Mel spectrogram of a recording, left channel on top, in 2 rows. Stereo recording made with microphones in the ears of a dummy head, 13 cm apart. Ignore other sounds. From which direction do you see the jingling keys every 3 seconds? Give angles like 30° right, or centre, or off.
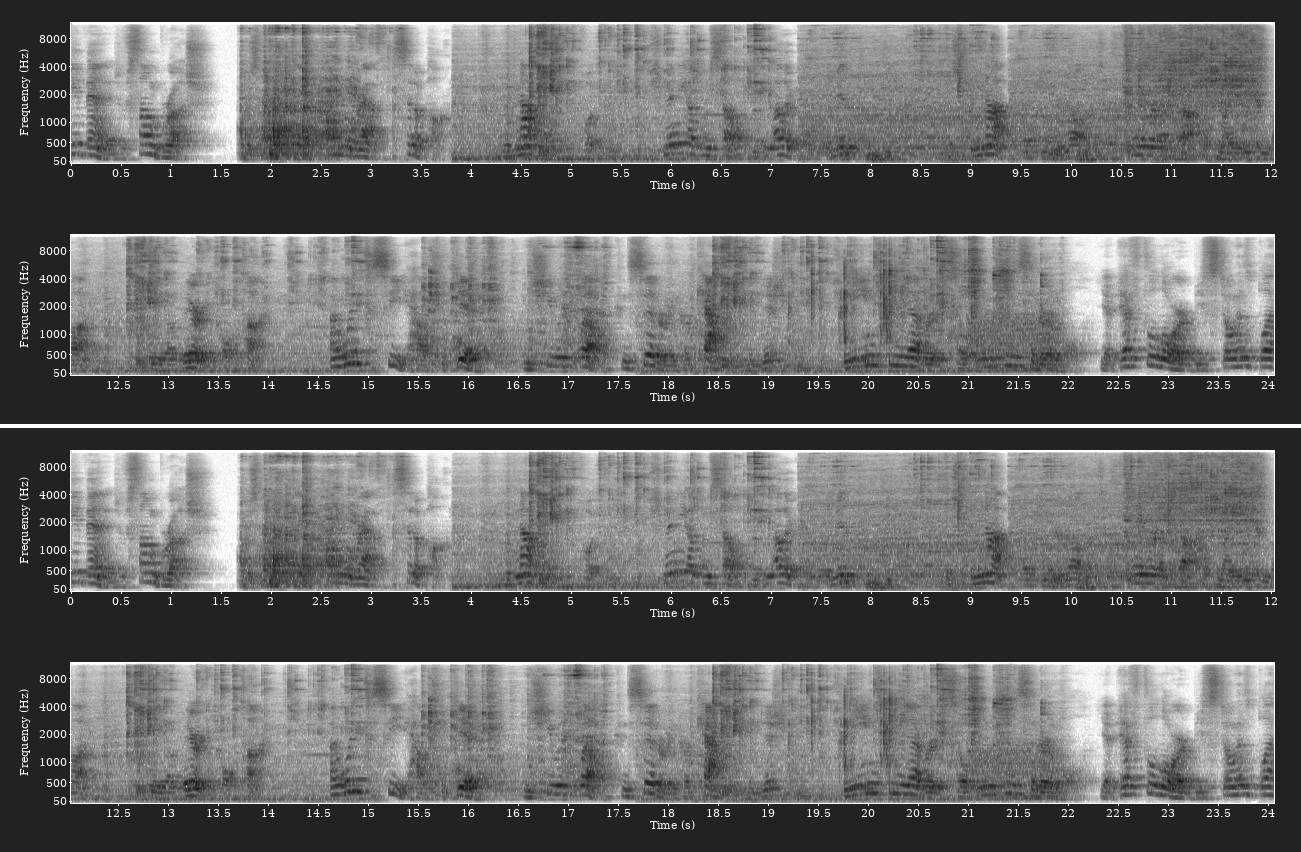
40° left, 20° left, centre, 20° right, 20° right, 20° right, centre, 30° left.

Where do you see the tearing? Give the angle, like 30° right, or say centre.
20° left.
